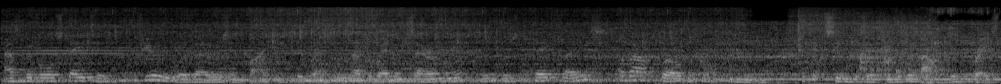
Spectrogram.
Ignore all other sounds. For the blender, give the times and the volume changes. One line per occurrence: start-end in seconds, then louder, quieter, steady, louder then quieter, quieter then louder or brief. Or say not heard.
0.0-9.9 louder.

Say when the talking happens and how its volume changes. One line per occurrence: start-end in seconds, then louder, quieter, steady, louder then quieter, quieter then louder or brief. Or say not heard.
0.0-9.9 steady.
